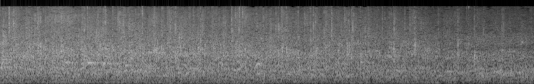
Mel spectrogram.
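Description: Large theatre audience applauding, the applause slowly dying away.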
